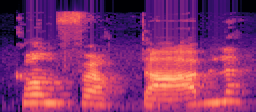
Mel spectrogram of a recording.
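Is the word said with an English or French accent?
French. The word is said with a French accent. "how a French person might say it"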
